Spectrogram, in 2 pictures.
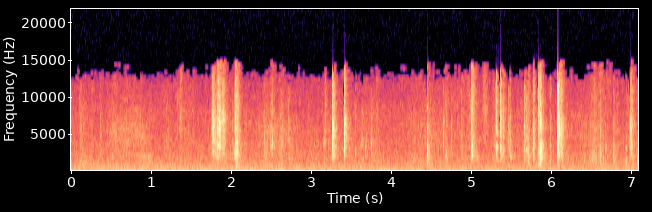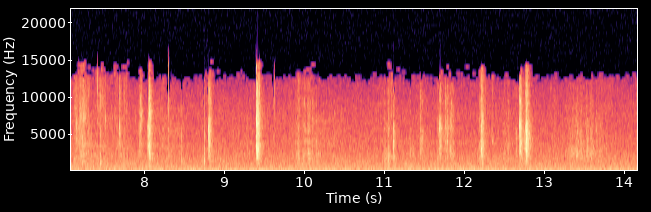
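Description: Light clicks and taps of HO-scale model freight cars being handled and set on the rails, the loudest a close pair of sharp clicks about six seconds in, over a steady low hum.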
